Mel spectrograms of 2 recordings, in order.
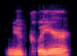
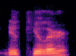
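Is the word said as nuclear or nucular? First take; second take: nuclear; nucular. First: The word is said like nu-cle-ar. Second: The word is said like nu-cu-lar. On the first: The speaker calls it right. "I said actually nuclear" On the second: The speaker calls it wrong. "I didn't say nuclear"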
